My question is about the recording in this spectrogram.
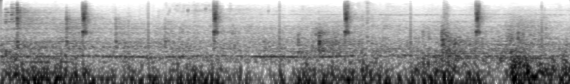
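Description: Onewheel GT riding along pavement: wind buffeting the microphone and the tyre rumbling over the path, under a steady whine from the electric hub motor that shifts slightly in pitch as the speed changes.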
